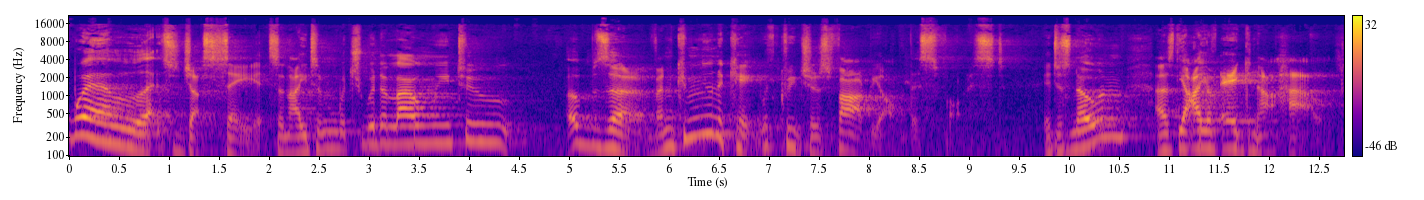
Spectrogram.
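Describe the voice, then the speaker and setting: With a clear echo and light background noise, a man talks in a put-on character voice at a fairly high pitch and a fairly slow pace. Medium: audio drama. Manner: pompous, self-pitying.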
